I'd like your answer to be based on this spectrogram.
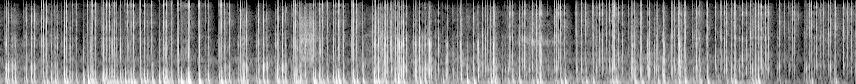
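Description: Very long acrylic nails tap rapidly on the rear camera area and back of a clear plastic case on an iPhone Pro, held in both hands and seen in a mirror. Because the phone itself is recording, the taps land right at the mic as a dense, nonstop stream of sharp, dry clicks with a low thump and bright edge. Each tap dies away almost instantly, with only brief gaps in the rapid run.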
